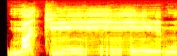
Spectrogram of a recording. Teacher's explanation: یا ساکن سے پہلے زیر ہو تو یا مدہ، اس کو ایک الف کے برابر کھینچ کے پڑھتے ہیں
